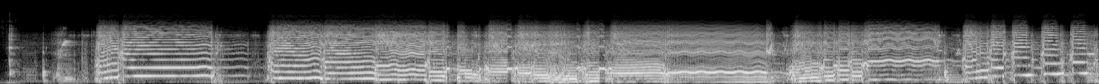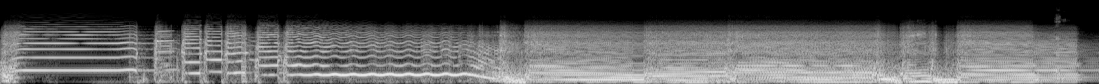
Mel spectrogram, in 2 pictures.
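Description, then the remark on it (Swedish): A distorted electric guitar played through a Stone Grey amp simulator growls through a run of riffs and bending lead lines, with thick harmonics and sustained notes, loud and steady throughout with no voices. “Den morrar liksom ganska fint den här Stone Grey.”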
